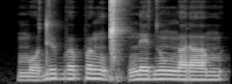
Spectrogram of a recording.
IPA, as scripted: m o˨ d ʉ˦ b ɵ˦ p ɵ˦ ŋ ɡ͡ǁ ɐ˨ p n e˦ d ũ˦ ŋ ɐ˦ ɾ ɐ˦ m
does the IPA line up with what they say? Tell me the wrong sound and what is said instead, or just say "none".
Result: none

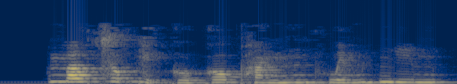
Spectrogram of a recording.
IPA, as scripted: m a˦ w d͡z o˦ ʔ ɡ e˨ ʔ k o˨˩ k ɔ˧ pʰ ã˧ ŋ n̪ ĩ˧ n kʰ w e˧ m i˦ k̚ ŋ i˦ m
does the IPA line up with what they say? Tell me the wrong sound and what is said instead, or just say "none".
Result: kʰ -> pʰ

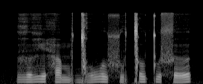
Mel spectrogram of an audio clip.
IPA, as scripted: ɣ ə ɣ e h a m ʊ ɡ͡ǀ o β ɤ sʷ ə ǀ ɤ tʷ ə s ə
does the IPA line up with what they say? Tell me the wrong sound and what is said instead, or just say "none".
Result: none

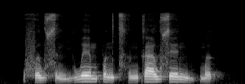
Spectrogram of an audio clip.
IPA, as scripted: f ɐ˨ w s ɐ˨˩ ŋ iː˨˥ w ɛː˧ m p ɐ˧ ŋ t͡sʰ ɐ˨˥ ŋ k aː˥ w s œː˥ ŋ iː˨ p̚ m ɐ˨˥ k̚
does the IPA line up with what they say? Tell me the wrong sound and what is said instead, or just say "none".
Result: œː˥ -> ɛː˥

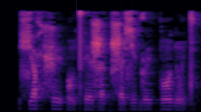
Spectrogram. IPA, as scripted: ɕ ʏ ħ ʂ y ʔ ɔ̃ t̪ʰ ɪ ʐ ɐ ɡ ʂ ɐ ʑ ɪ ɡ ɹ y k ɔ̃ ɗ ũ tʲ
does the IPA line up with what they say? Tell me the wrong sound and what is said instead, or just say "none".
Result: none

